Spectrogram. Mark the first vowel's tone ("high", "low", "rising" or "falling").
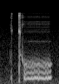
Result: high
